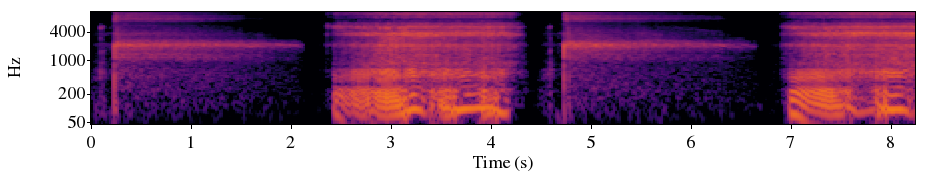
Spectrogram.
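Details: ASMR snoring recording: loud rattling snores on each breath in, with quieter breaths out between them; ordinary heavy snoring.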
